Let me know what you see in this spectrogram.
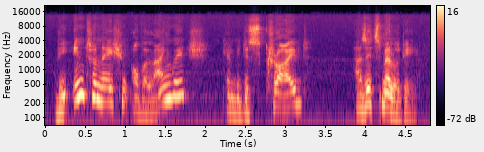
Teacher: this stretch of speech is organized into 3 tone groups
